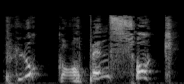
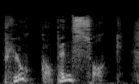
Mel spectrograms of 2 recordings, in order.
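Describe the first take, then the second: First: High, slow, drawn-out incredulity; outraged disbelief. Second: Higher, hushed disbelief; disbelieving. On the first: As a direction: stretch each word in outrage. Boy repeats it, now outraged. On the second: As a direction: echo the order as if stunned. Boy repeats order in disbelief. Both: A narrator's reading.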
